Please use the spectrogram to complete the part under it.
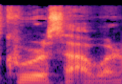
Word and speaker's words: Kurosawa: I think it's Kurosawa, right? – Yeah.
